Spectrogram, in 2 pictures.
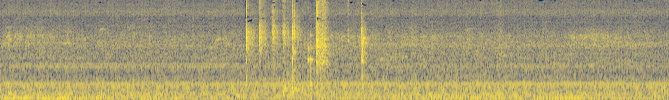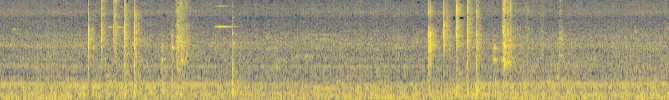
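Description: Sharp taps on thin pine strips of a wooden cage frame, coming in three short bursts of several quick strikes each, about a third of the way in, past the middle and near the end, over a steady low hum.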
